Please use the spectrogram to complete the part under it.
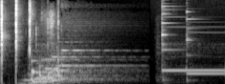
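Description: A doorbell in an advert chimes twice: a first cluster of quick strikes that fades, then a two-tone ding-dong whose tone rings out clearly.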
